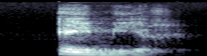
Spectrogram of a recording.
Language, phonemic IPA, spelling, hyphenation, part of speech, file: Dutch, /ˈeː.mir/, emir, emir, noun, Nl-emir.ogg
- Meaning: emir (an Islamic prince or leader)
